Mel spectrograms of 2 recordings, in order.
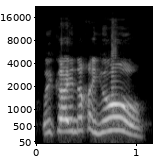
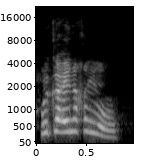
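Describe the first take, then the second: First: Loud, slow call to everyone. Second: Said in the usual way. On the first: Real, not acted. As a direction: call out to the family to eat. Calling out to others. (malakas na pagtawag)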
